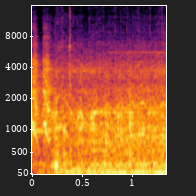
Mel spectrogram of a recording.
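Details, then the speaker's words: Yamaha 1300cc shaft-drive touring motorcycle, 50,000 miles: quick catch on the starter after fuel pump priming, then smooth even idle rumble with no ticking or missing beats; healthy. "and it sounds really good, and it starts right up."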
